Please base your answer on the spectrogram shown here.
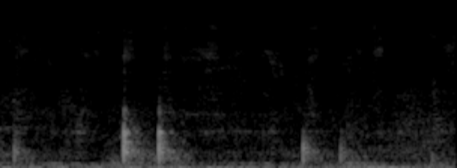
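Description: Chalk or marker writing on a board during a maths class, a few short scratchy strokes in uneven bursts, close and fairly quiet over a faint room hum, no talking.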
